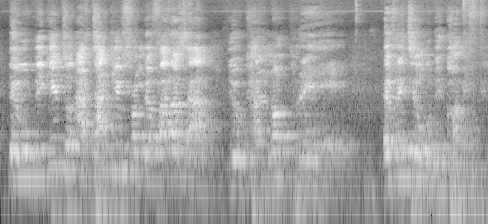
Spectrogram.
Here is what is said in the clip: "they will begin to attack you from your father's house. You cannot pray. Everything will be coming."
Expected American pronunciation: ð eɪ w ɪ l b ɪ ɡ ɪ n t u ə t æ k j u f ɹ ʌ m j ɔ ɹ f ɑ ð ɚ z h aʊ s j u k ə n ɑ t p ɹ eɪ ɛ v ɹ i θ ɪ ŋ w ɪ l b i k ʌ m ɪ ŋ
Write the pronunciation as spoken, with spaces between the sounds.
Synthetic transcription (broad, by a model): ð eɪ w ɪ l b ɪ ɡ ɪ n t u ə t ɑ k j u f ɹ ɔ m j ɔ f ɑ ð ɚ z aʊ j u k ə n ɑ t p ɹ eɪ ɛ v ɹ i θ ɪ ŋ w ɪ l b i k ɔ m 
